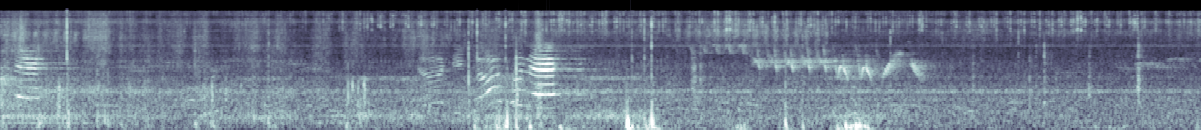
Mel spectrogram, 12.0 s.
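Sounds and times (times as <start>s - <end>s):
quiet outdoor ambience: 0.0s - 12.0s
songbird whistled notes: 7.0s - 9.3s.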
